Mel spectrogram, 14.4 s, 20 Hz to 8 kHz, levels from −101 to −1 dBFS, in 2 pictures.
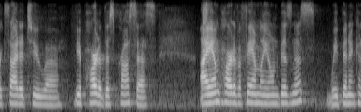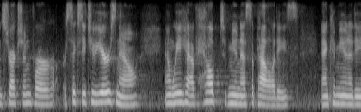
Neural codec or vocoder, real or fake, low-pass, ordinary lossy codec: none; real; 7.2 kHz; Opus, 32 kbps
